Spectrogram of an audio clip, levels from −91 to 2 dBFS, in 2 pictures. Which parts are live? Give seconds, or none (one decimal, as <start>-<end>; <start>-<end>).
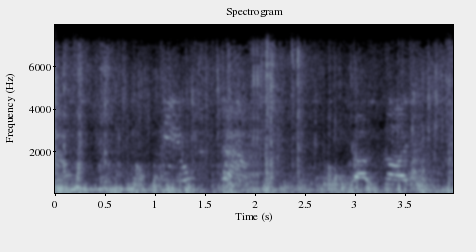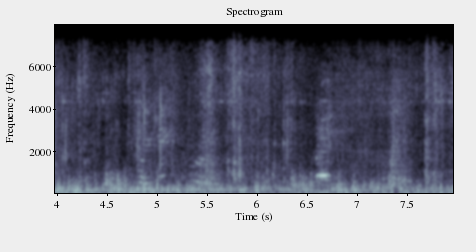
0.0-6.6; 7.5-8.0

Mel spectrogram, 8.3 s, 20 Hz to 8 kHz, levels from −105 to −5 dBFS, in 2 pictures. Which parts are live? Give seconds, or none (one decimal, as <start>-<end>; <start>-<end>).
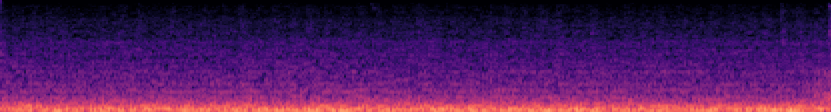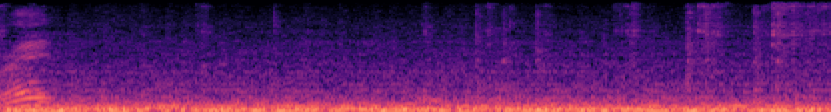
2.0-4.7; 6.6-7.2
